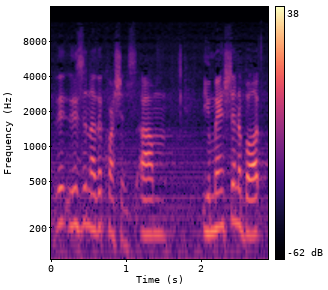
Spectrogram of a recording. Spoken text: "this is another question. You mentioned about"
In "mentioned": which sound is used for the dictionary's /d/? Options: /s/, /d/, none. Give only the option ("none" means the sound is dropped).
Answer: none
